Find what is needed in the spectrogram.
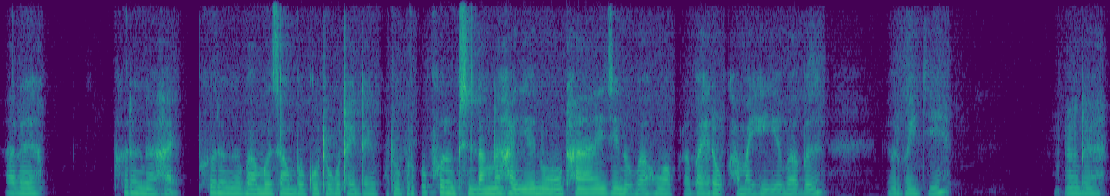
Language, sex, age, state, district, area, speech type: Bodo, female, 30-45, Assam, Chirang, rural, spontaneous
